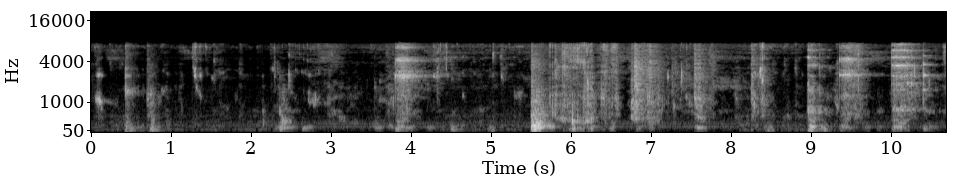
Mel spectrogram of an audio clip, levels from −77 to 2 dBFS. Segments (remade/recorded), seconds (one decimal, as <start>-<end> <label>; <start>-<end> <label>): 0.0-2.3 remade; 2.3-4.4 recorded; 4.4-5.4 remade; 5.4-8.1 recorded; 8.1-9.3 remade; 9.3-10.7 recorded

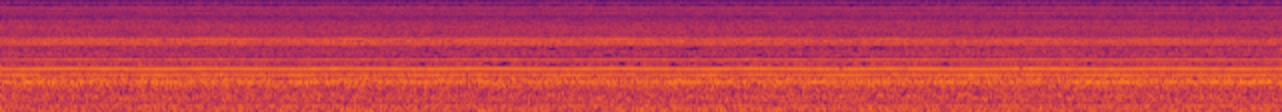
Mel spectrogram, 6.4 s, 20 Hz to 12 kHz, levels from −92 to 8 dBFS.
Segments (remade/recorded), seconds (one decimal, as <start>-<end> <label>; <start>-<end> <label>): 0.0-6.4 recorded

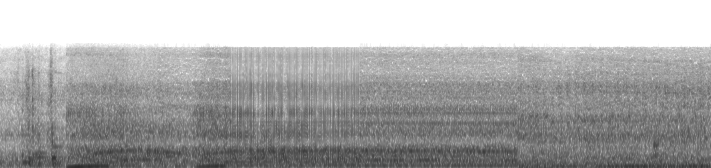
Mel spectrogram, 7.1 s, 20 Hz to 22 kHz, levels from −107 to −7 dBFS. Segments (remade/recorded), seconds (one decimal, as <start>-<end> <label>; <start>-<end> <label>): 0.0-2.3 recorded; 2.3-3.6 remade; 3.6-7.1 recorded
